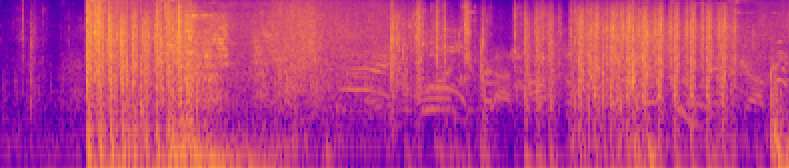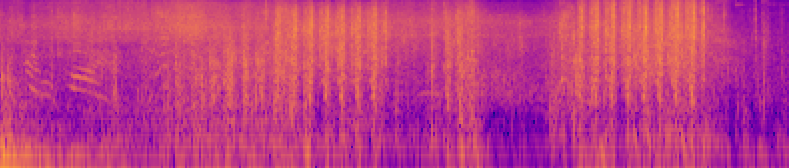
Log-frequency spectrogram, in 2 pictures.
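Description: Video game gunfire in DMZ: sharp, rapid bursts of automatic shots crackle and echo repeatedly over ten seconds, loud and close, with a voice speaking in between the volleys.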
